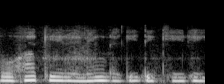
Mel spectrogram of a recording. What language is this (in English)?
Rajasthani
